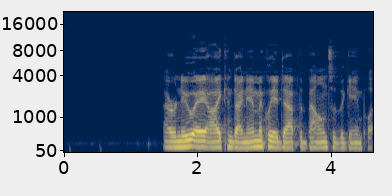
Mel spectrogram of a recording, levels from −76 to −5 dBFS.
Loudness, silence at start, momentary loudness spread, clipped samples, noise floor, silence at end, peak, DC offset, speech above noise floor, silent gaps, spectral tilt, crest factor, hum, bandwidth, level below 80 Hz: -20 LUFS; 1.5 s; 12 LU; under 0.1%; -72 dBFS; 0 s; -6 dBFS; under 0.1%; 53 dB; none; -7 dB/octave; 16 dB; none; 10 kHz; -58 dBFS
